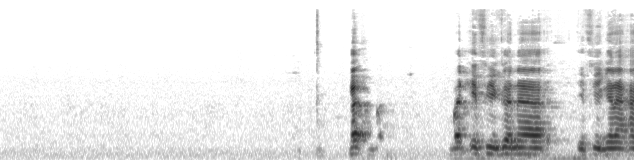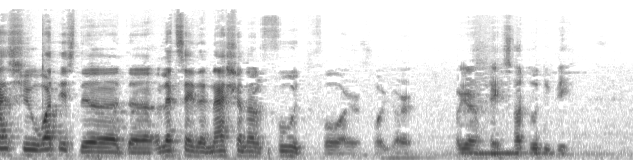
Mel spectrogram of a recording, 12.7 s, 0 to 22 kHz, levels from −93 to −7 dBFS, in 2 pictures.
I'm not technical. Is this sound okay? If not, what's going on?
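No. An adaptive stream at a lower bitrate takes over at 8.72 s, right after "let's say the", and lasts to the end at 12.68 s. The stream switched to a cheaper, more heavily compressed version of the audio, likely because the connection slowed. The change is sudden, with no gap: the speech loses its crisp top end and takes on a processed quality for those final few seconds.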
